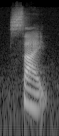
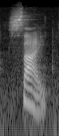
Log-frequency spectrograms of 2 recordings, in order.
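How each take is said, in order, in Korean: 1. 빠르게 말하면 t는 거의 안 들려요. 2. 빠르게 말하면 t는 거의 안 들려요.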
